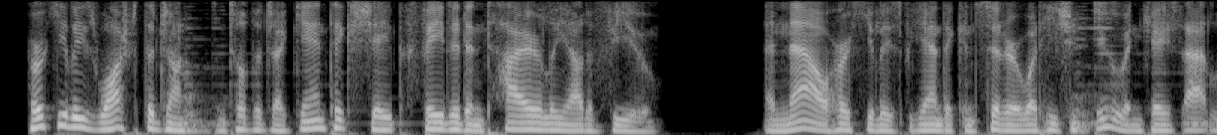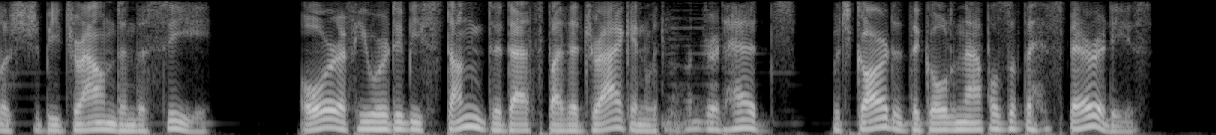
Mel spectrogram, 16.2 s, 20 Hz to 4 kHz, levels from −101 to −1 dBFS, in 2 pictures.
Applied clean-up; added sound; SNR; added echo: neural mask model DeepFilterNet 3.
